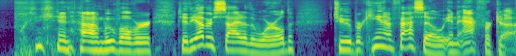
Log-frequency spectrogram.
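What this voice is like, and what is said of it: Connecticut and New York accent. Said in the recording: “you have a very funny accent ... A very Connecticut morphed into a semi-New York accent ... like a just south of like Boston accent mixed with a New York accent”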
